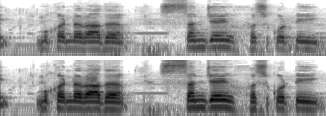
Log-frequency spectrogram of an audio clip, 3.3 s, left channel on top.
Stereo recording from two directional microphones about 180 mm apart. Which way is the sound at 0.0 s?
45° right (ahead or behind).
